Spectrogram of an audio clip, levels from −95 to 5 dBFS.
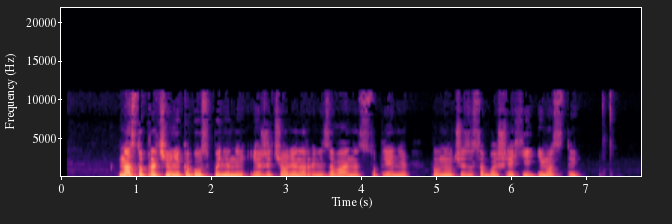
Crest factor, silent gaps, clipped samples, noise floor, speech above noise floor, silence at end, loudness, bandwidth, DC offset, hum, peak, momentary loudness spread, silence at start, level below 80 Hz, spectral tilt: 22 dB; none; under 0.1%; -66 dBFS; 45 dB; 0.85 s; -22 LUFS; 11.5 kHz; under 0.1%; none; 0 dBFS; 13 LU; 0.75 s; -54 dBFS; -7 dB/octave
